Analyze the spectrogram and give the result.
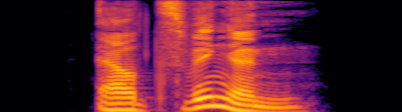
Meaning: to force (cause to occur, overcoming resistance)
- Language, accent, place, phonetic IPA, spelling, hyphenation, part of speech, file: German, Germany, Berlin, [ʔɛɐ̯ˈtsvɪŋən], erzwingen, er‧zwin‧gen, verb, De-erzwingen.ogg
